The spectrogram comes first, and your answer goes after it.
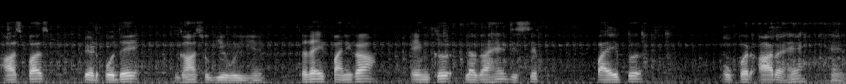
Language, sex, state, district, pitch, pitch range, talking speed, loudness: Hindi, male, Bihar, Lakhisarai, 110 Hz, 90-120 Hz, 140 wpm, -22 LUFS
